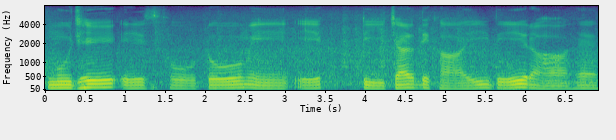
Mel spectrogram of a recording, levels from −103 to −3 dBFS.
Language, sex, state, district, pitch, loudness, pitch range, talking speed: Hindi, male, Madhya Pradesh, Katni, 105 Hz, -18 LUFS, 95-110 Hz, 85 wpm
